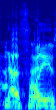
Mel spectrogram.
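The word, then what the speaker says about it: Nestlé: Oh no, it's Nestle.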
